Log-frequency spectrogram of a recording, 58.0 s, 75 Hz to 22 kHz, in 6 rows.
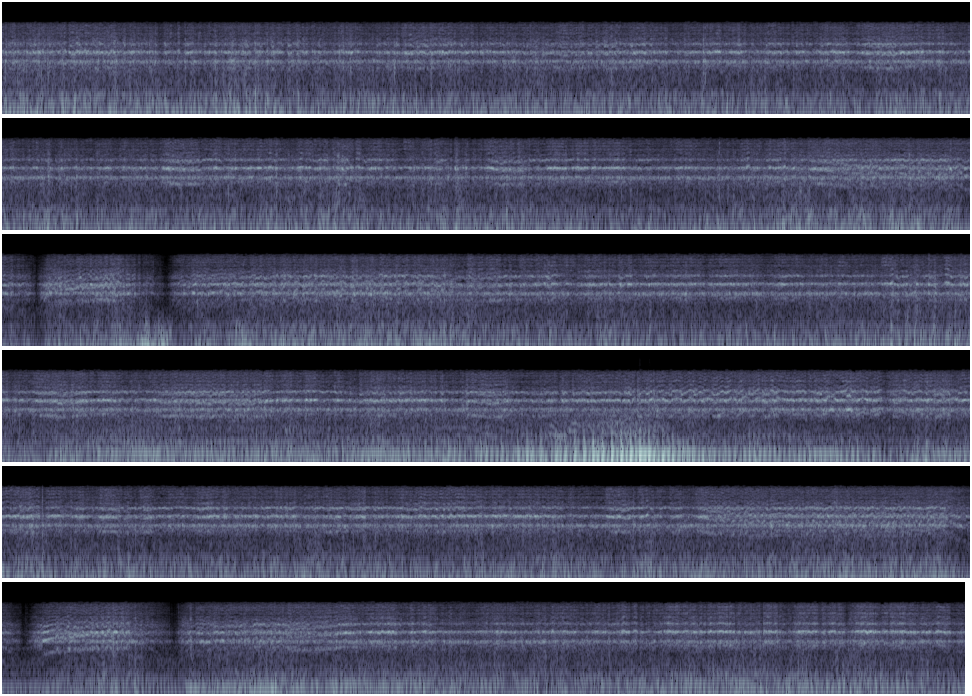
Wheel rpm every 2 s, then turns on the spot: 230, 230, 220, 230, 230, 230, 230, 230, 230, 160, 120, 200, 220, 230, 230, 220, 220, 210, 220, 230, 230, 230, 230, 200, 120, 150, 230, 230, 240.
none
